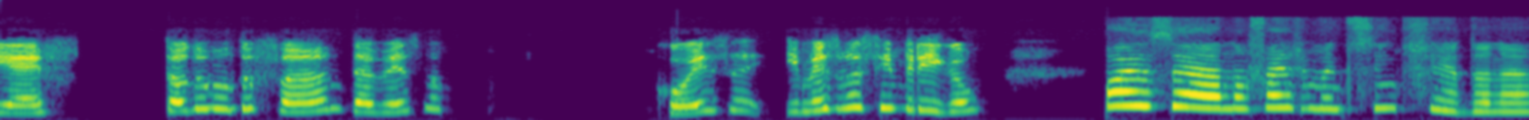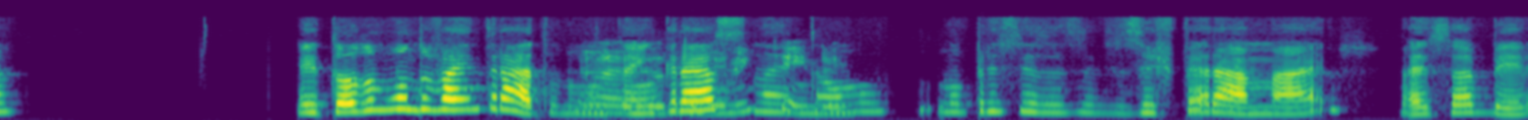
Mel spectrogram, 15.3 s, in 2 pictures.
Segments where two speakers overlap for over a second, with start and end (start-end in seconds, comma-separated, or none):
10.5-12.0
